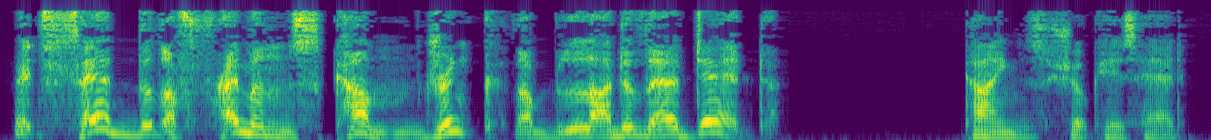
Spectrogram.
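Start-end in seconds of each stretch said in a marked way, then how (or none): 0.1-3.8 slow, pitched-up, heavily punched indignation; angry banker. Acted. Banker accuses the Fremen at dinner, angry and emphatic. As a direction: spit out each stressed word in anger. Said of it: "spoke in an angry voice".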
